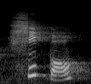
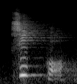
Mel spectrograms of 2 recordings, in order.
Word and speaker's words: chico: It's not chico. That would be an sh sound. It's chico. So, you're already doing it. Your tongue is sort of blocking the air from coming out. That's what produces the ch sound instead of the sh sound.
